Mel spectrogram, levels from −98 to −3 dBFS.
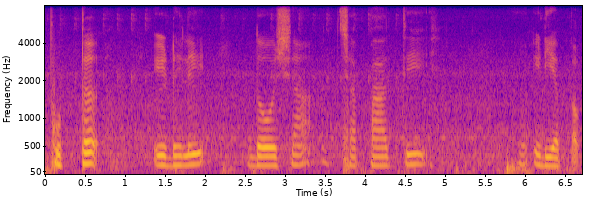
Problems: none marked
